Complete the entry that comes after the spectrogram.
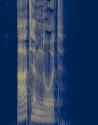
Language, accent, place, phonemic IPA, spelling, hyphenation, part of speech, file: German, Germany, Berlin, /ˈaː.təmˌnoːt/, Atemnot, Atem‧not, noun, De-Atemnot.ogg
- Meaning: shortness of breath, breathlessness, dyspnea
